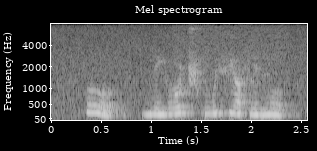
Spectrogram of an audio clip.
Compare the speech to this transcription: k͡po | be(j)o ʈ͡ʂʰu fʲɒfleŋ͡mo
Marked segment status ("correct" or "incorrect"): correct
